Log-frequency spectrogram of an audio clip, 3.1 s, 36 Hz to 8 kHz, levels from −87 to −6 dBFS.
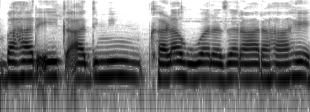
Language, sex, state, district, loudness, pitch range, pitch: Hindi, female, Haryana, Rohtak, -11 LUFS, 185-205 Hz, 190 Hz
